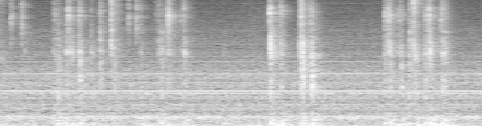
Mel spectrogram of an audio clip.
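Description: Computer keyboard keystrokes, short clicks in three quick clusters: about a second in, around two and a half seconds, and again near the end.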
